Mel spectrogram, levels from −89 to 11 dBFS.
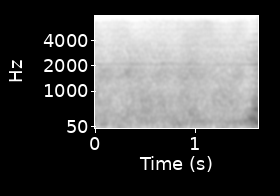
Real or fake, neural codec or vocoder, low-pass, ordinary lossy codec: fake; codec, 44.1 kHz, 0.9 kbps, DAC; 7.2 kHz; none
